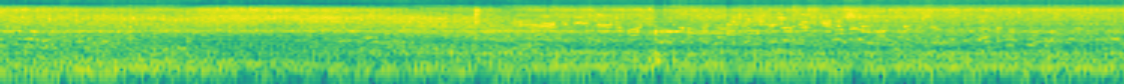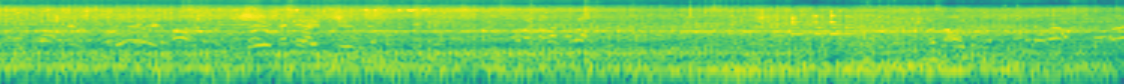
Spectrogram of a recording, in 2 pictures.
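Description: Construction-site noise during a concrete roof-slab pour: a machine engine runs steadily under the voices of the many workers.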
